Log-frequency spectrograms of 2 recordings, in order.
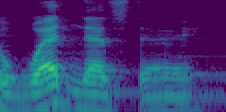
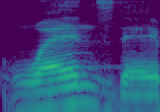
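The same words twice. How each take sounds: First: It is said with the D sound pronounced. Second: It is said without a D sound. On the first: "but it's actually Wednesday. The D is before the N" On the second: "the N is before the D when you pronounce it Wednesday"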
